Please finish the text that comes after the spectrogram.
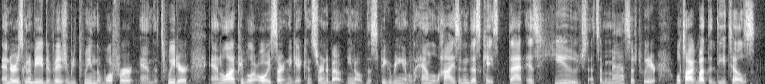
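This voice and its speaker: A man's voice: mid-range voice, fast talker, creaky, few pauses. A man giving an informal, explanatory product demonstration in a conversational, instructional way, repeating points for emphasis. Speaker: product reviewer and presenter.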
